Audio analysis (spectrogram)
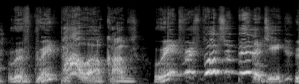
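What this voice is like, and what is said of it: Tom Holland as Scooby-Doo impression. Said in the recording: “Tom Holland as Scooby ... He does voices. He does the voices”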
